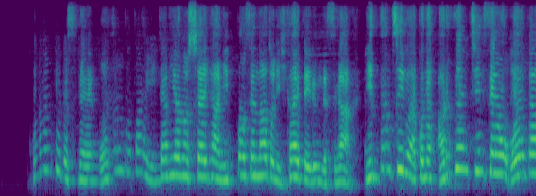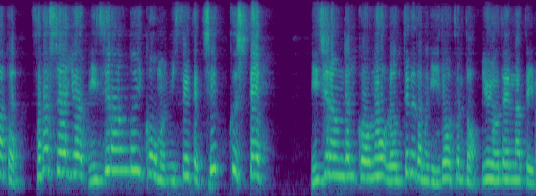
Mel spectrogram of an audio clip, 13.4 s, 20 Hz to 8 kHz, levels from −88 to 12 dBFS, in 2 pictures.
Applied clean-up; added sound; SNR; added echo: neural mask model DeepFilterNet 3.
